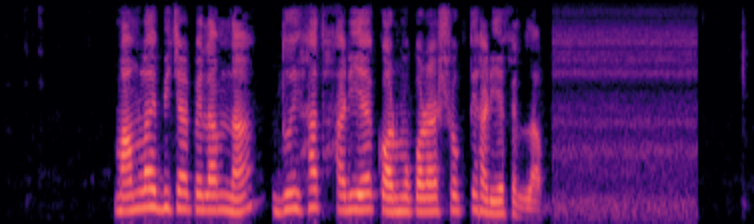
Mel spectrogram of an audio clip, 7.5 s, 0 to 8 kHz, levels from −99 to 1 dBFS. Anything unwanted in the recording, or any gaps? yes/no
no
